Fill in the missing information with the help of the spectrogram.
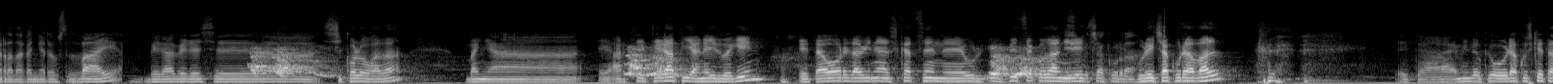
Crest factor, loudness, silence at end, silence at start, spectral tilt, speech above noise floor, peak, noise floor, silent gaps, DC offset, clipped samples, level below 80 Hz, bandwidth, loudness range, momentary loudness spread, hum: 18 dB; -19 LUFS; 0 s; 0 s; -8.5 dB/octave; 21 dB; 0 dBFS; -40 dBFS; none; under 0.1%; under 0.1%; -40 dBFS; 9.8 kHz; 6 LU; 14 LU; none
